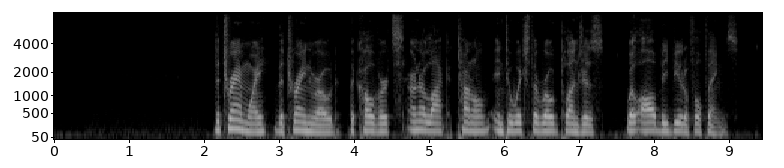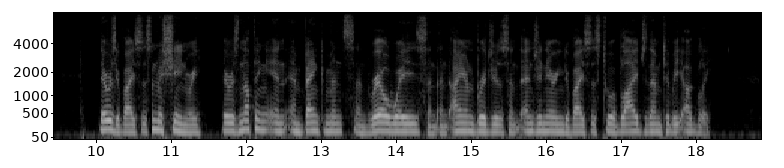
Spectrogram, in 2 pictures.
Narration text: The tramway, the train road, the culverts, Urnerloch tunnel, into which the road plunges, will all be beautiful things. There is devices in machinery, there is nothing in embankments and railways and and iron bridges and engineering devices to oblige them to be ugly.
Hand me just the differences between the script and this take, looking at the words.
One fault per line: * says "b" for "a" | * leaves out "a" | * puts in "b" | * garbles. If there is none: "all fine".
all fine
